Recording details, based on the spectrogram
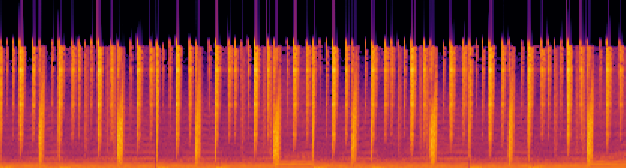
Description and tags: Short electronic loop made in fl studio using the massive plugin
